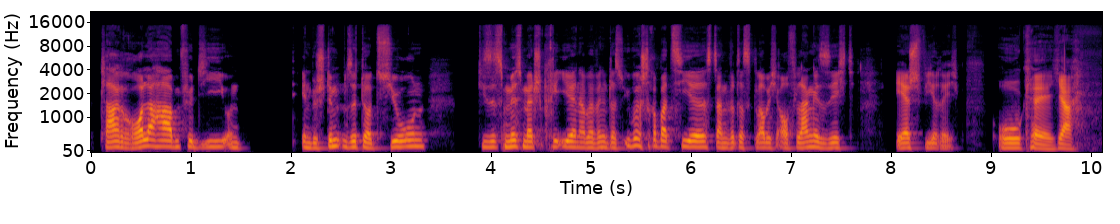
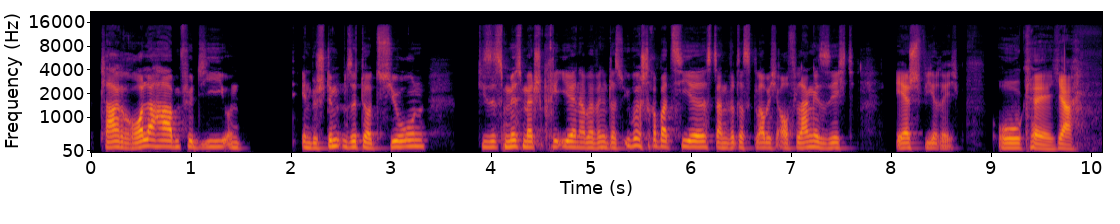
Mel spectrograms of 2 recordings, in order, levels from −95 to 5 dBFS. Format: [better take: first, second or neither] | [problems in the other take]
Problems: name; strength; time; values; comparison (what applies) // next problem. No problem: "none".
neither | none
